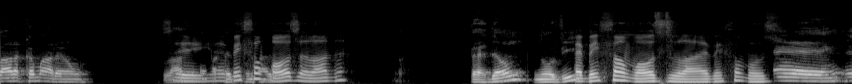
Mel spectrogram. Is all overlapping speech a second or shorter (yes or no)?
no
